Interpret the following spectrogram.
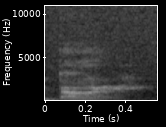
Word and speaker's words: Boehner: And yes, his name is John Boehner, people. That's how you pronounce it in German.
